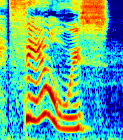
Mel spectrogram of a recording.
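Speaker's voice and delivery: a surprised mother's exclamation; surprised mum. A narrator's reading. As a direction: mum caught off guard. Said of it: "disse a mãe surpresa".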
